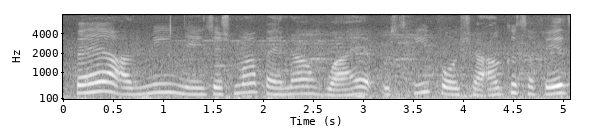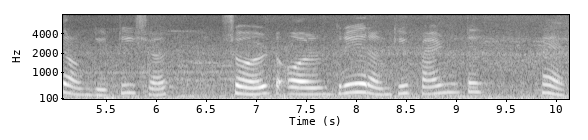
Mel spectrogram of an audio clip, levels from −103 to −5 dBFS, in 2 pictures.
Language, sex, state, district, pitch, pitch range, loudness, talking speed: Hindi, female, Chhattisgarh, Raigarh, 240 Hz, 220-270 Hz, -16 LUFS, 125 wpm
